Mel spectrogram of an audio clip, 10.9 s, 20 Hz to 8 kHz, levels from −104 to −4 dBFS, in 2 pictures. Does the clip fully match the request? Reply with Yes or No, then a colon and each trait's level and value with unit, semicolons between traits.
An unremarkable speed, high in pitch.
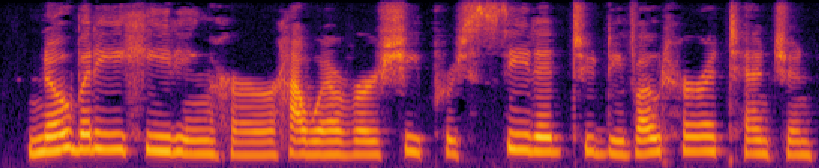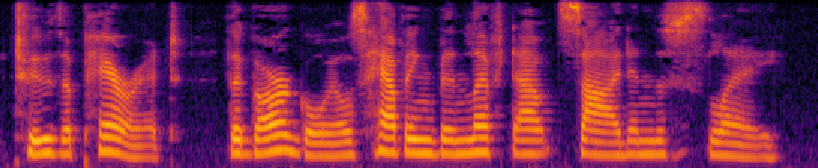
No: slow, 120 wpm; high, 200 Hz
